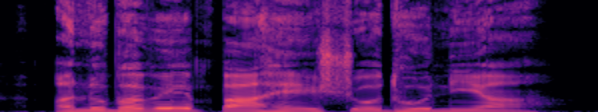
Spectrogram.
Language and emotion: Marathi, neutral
